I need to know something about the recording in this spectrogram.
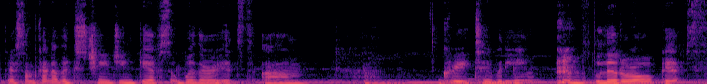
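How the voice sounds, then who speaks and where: A woman with a hoarse voice giving a casual tarot card reading, thinking aloud as she goes. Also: medium pitch, steady tone, slow pace, poor audio. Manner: chatty, thinking aloud with fillers. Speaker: tarot reader. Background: music.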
